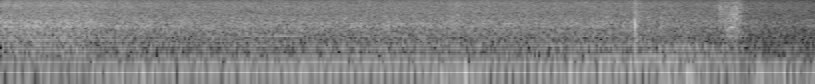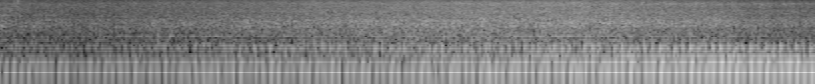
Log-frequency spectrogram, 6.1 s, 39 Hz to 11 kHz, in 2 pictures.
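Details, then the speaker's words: H22A swap in a Honda Civic on first start: a raised, slightly uneven, hunting idle; the fast idle is to be removed and cleaned. "but it still sounds like it's idling high so I am gonna take off the fast idle give it a clean"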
